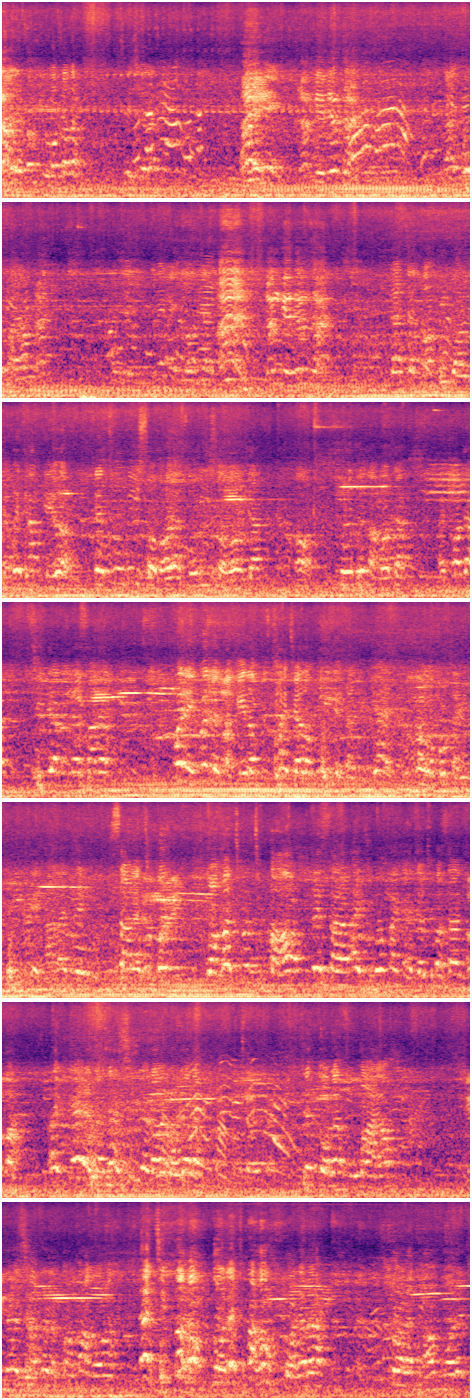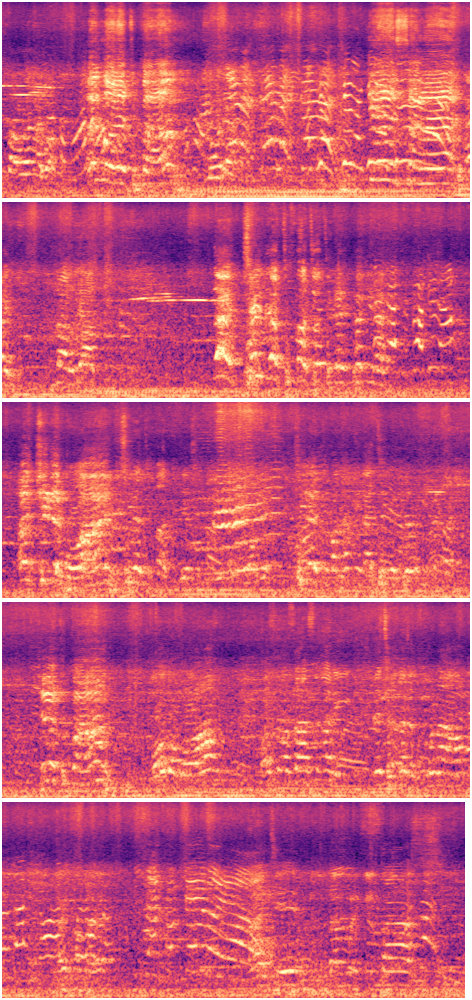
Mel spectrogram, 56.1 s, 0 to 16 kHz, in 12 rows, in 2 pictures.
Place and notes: Seafood selling
Binaural recordings
Sony PCM D100+ Soundman OKM II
